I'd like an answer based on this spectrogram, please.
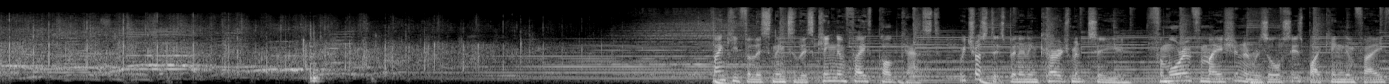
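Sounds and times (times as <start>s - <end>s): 
audience shouting praise: 0.0s - 5.6s
audience applauding: 0.0s - 7.0s
speech: 7.2s - 13.8s.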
